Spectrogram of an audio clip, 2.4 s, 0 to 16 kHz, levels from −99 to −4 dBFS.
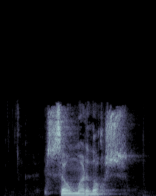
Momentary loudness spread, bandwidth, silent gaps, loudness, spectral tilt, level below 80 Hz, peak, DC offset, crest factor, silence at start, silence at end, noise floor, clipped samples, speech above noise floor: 10 LU; 8 kHz; none; -32 LUFS; -3 dB/octave; -72 dBFS; -14 dBFS; under 0.1%; 20 dB; 0.65 s; 0.45 s; -75 dBFS; under 0.1%; 42 dB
